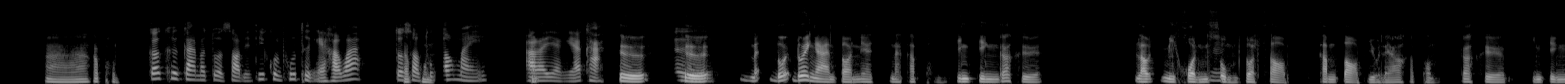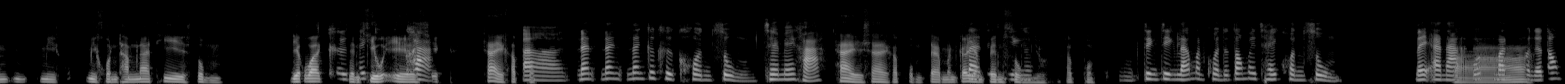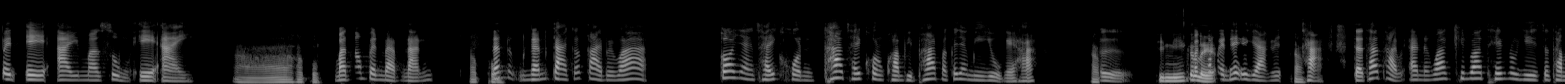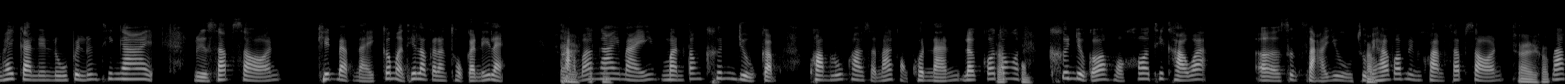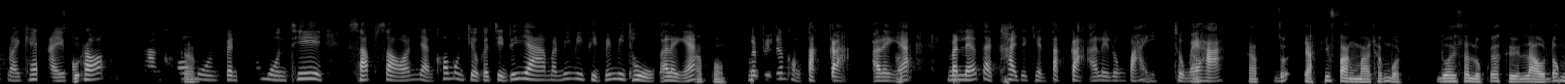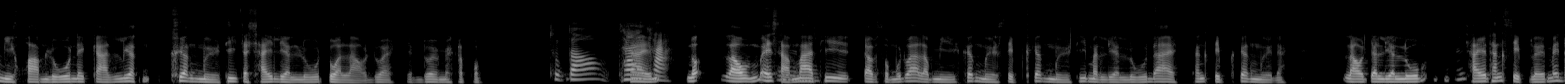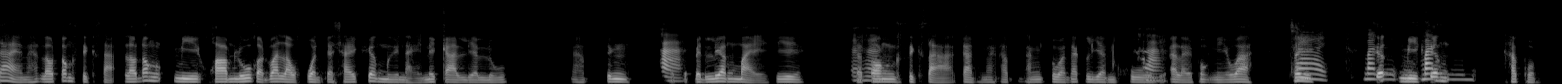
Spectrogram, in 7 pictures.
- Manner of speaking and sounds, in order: tapping; other background noise
- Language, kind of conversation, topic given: Thai, unstructured, คุณคิดว่าอนาคตของการเรียนรู้จะเป็นอย่างไรเมื่อเทคโนโลยีเข้ามามีบทบาทมากขึ้น?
